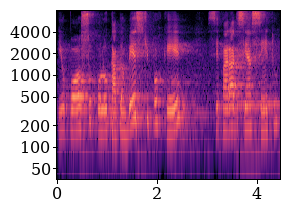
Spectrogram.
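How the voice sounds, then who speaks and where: Slow, high-voiced man teaching grammar. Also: a little hiss or hum. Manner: slow, explanatory, repeats points. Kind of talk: grammar lesson. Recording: echoey room, long reverb.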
